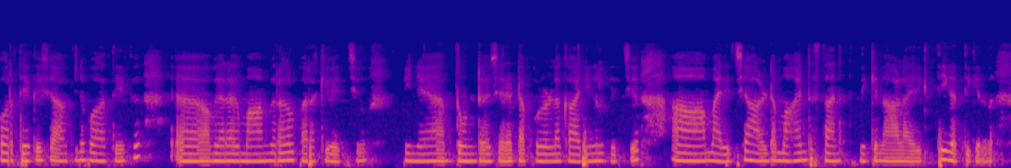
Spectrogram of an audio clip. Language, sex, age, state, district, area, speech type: Malayalam, female, 18-30, Kerala, Palakkad, rural, spontaneous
